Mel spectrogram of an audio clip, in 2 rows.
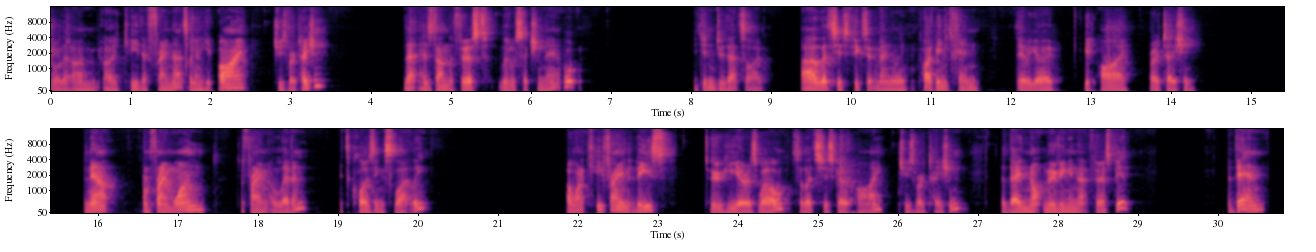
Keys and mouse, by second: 1.8 i, 4.6-7.0 drag, 10.3-12.1 drag, 12.8 i, 15.7-20.0 drag, 21.6-22.2 right drag, 22.4 shift+right click, 25.3 i, 27.2-30.2 drag.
